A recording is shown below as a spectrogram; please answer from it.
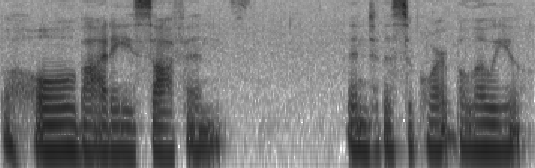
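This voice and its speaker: Female meditation guide: soothing, very even intonation, long unhurried pauses, intimate dry sound with rain behind. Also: low-pitched, gravelly, breathy edge, dry recording, low-quality recording. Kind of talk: guided yoga nidra relaxation meditation. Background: soft rain sounds.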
